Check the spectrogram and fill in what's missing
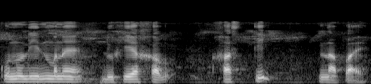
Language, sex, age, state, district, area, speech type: Assamese, male, 45-60, Assam, Jorhat, urban, spontaneous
